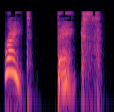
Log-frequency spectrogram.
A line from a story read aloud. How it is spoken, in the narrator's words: I hiss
